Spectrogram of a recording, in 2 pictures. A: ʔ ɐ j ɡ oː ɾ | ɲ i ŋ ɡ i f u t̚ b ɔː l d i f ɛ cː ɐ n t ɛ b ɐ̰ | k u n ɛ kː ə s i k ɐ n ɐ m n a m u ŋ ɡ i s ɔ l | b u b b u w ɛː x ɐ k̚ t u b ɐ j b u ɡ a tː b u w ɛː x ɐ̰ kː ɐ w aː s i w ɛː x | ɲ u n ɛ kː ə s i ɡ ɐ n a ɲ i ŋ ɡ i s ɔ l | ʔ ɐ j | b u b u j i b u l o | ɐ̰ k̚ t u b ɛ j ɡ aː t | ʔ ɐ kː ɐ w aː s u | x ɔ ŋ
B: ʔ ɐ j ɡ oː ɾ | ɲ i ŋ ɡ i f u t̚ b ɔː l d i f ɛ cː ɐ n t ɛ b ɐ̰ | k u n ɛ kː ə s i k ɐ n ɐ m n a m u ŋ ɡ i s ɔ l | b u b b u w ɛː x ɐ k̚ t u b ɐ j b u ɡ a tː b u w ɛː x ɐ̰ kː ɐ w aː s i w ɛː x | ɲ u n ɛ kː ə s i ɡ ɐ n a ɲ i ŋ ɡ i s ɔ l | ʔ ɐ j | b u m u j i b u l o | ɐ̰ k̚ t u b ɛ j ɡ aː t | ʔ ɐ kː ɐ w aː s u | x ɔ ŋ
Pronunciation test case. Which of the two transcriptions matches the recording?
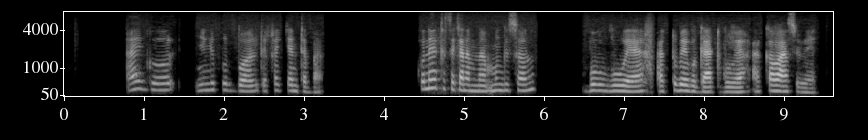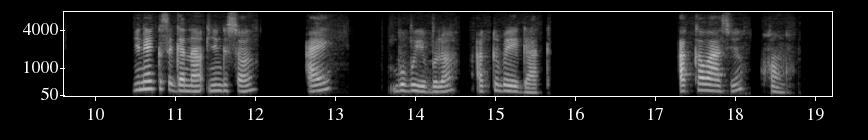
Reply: A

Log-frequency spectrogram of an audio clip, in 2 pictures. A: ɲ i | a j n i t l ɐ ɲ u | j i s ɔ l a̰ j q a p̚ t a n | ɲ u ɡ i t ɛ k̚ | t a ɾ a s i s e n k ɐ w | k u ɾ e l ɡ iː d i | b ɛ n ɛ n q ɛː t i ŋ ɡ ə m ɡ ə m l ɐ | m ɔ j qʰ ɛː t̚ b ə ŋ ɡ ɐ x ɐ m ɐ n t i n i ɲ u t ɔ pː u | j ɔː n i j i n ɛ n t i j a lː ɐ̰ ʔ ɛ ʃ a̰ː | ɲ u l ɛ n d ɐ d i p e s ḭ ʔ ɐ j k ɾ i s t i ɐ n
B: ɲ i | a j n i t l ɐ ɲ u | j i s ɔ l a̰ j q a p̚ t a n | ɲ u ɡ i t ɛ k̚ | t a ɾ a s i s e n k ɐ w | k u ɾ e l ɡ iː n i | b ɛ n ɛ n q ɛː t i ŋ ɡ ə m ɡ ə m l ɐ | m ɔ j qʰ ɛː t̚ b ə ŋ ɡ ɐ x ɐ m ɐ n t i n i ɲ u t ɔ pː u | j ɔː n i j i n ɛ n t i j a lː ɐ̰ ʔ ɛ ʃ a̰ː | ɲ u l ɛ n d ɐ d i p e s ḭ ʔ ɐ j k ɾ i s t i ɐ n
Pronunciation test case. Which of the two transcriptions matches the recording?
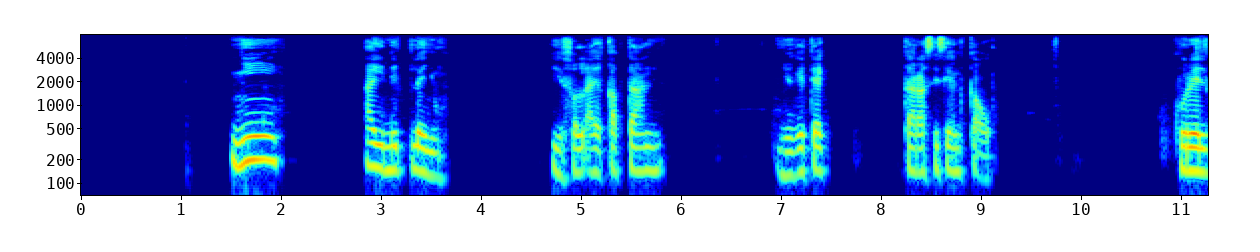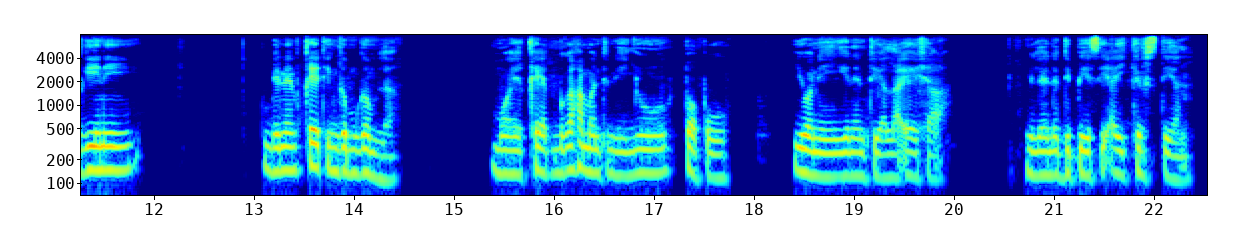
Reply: B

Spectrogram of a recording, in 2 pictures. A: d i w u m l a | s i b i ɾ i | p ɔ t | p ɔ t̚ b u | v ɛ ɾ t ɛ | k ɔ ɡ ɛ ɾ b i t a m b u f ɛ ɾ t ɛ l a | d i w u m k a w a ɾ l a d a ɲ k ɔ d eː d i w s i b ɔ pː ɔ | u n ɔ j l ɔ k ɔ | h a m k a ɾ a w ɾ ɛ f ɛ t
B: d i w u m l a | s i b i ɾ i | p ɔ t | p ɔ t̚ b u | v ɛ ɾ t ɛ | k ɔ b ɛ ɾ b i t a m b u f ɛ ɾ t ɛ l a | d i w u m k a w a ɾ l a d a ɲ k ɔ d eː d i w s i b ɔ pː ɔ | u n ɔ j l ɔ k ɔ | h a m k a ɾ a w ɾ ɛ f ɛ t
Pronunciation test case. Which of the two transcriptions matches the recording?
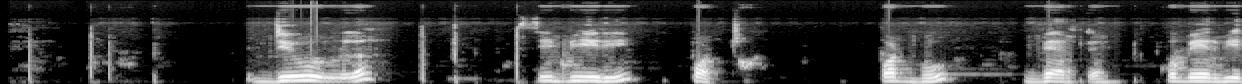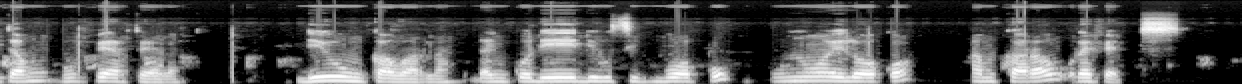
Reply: B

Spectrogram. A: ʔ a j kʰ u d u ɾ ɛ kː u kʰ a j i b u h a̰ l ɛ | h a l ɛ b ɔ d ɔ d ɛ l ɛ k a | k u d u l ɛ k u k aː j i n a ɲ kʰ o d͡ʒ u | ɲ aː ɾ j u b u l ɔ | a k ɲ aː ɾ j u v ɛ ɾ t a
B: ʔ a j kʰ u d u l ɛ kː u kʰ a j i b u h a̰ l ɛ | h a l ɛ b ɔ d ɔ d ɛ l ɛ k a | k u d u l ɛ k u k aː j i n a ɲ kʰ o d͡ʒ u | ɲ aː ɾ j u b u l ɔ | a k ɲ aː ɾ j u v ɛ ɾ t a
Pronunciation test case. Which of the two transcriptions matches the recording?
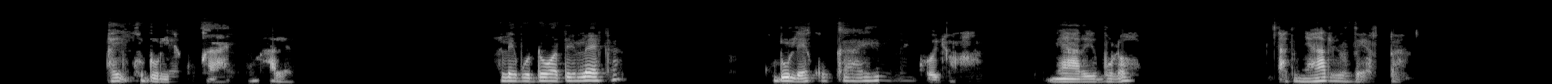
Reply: B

